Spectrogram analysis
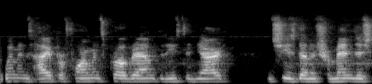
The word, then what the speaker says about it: Dignard: In English, it's Dignard. In French, Dignard. it's Dignard.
